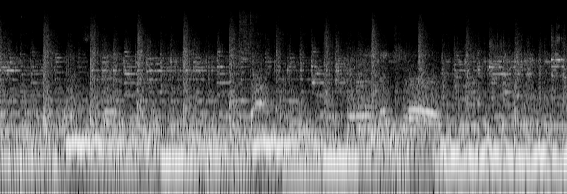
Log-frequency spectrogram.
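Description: Live indie rock band playing: electric guitars and bass holding notes that change about once a second over steady drum-kit hits, with a note bending in pitch around five to six seconds in.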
